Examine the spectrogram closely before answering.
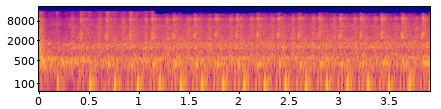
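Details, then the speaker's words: Mower engine swap, replacing a 15 hp OHV with a 12.5 hp flathead, first start try with choke on and no starting fluid: the starter cranks in even compression beats but it never fires; getting fuel, owner suspects no spark. "Definitely getting gas. Not seem to be sparking. Oh. I guess you could call that a cold start fail, right?"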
